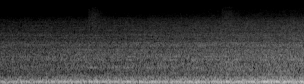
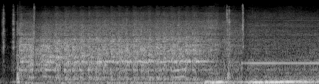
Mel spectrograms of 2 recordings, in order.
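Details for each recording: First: Ford F-150 V8 after a repair for power loss, hard starting and lean fuel trims. It starts right up with no long crank and idles with a smooth, even rumble and no misses, warming up. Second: Ford F-150 with power loss, rough running and check engine light, fuel trims high (about 29-30 long term): starter churns about two seconds before catching; long crank time, hard start from low fuel pressure.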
